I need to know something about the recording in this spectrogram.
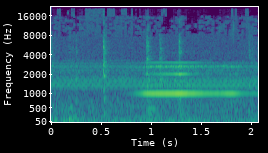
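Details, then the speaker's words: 1925 Magnavox Type D TRF radio in its cabinet with curving horn speaker, on temporary power supplies, fed a 1000 Hz test tone: the tone drops out then swells back while tubes are wiggled; intermittent signal dropout, heaters coming and going. "Okay, a little bit of tube wiggling. Got more. Let's wiggle some more. Oh, we had it, and then I went and made it go away."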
